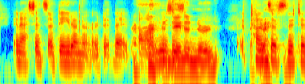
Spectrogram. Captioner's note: laugh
